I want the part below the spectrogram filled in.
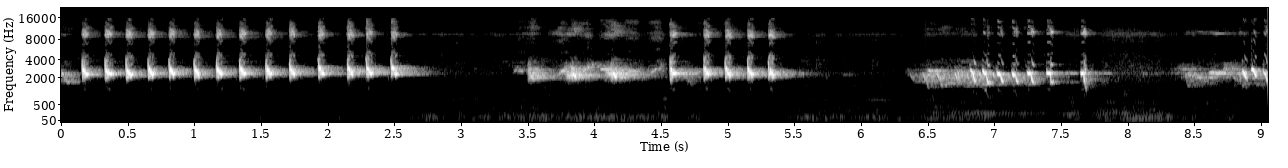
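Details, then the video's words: Energetic sooty-headed bulbul singing long rolling trills, used to coax other bulbuls into song: a fast run of about a dozen sharp repeated notes, then shorter rattling bursts after a quiet gap, ending in a wavering trill. "TRUCUK Gacor ROPEL PANJANG pancingan trucuk agar BUNYI"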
